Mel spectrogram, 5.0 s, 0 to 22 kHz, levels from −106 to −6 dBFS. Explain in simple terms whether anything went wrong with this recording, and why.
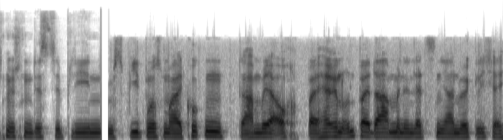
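The recording likely switched to a poorer microphone, an input switched to a poorer device, at 1.01 s: after a brief gap, the speech sounds duller, slightly different in level, with faint new background noise.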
